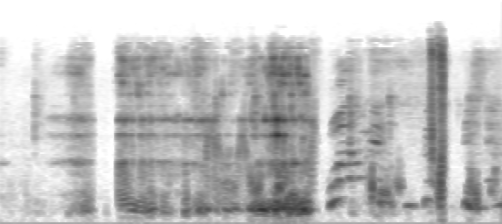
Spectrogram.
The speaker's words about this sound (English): It sounds like you're drinking through a straw and there's nothing left in the can. Yeah, there's nothing left in there, bro. That's empty.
